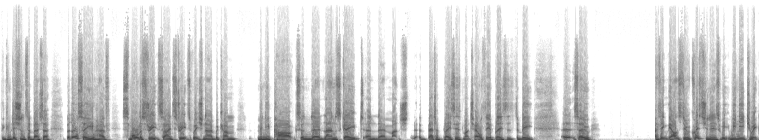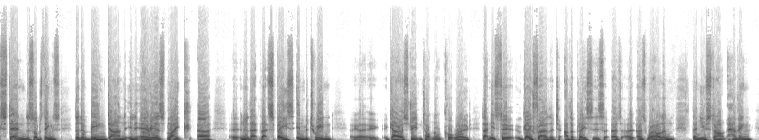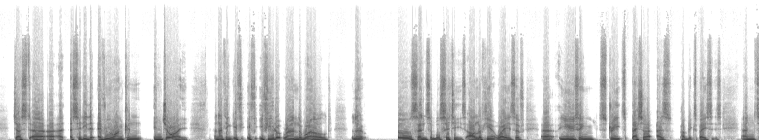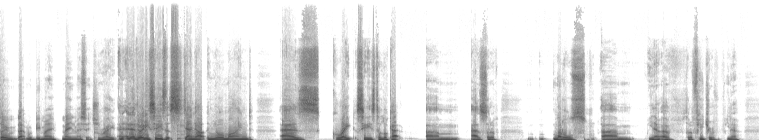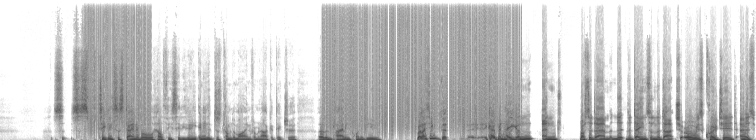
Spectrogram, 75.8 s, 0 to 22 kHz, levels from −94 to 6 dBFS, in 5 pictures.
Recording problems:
distortion; slight; 8% of the sound clipped
crackling; loud; from 1:02 to 1:04 and from 1:07 to 1:11; 9 dB below the speech

